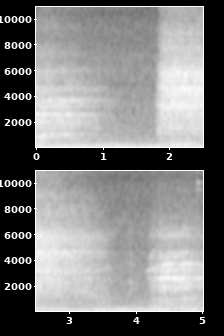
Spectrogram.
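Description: Breath during yoga practice comes as two slow, airy exhales through the nose, close and soft, each lasting a couple of seconds, with quiet room tone between them.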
